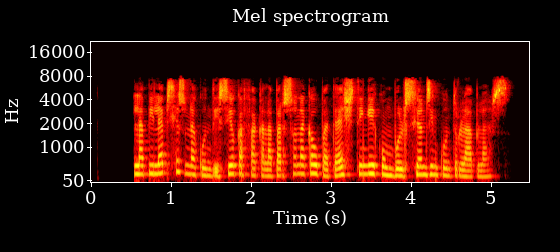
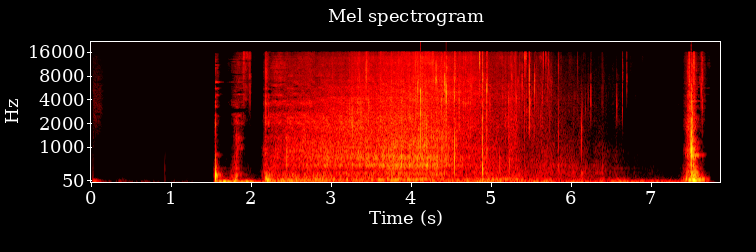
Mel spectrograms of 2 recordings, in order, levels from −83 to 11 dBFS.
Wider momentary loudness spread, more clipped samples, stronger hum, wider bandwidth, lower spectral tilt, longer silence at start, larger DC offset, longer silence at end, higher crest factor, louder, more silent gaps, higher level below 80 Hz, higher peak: second, 7 LU vs 19 LU; neither; neither; second, 8.4 kHz vs 16.5 kHz; about the same, -2.5 dB/octave vs -3 dB/octave; first, 0.55 s vs 0 s; neither; about the same, 0.25 s vs 0.15 s; second, 16 dB vs 26 dB; first, -16 LUFS vs -24 LUFS; second, none vs 1.38-1.42 s; second, -58 dBFS vs -34 dBFS; about the same, 0 dBFS vs 0 dBFS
